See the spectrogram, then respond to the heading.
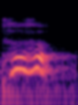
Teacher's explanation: मध्यम पुरुषः सि, थः, थ, सि, सी मत बोलना, सि, थः, थ। इसको थः, ये विसर्ग को ह बोलना है आपको, ठीक है। ह का उच्चारण करेंगे।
